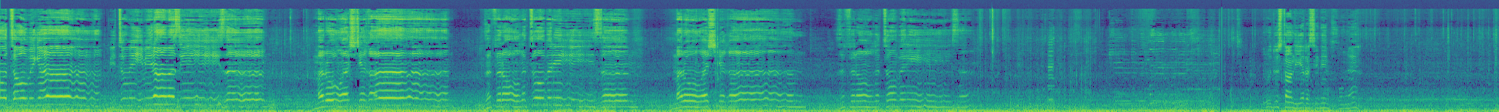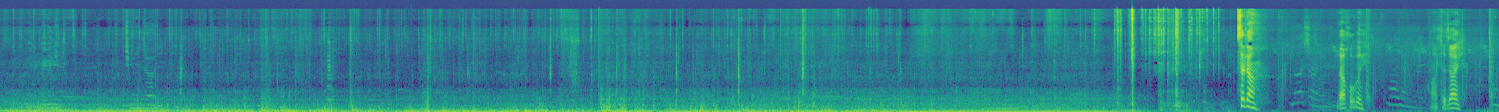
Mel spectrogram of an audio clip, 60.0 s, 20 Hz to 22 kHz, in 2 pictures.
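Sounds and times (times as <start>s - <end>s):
engine and tyre rumble: 0.0s - 59.9s
rattles and clicks inside car: 0.0s - 59.9s.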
